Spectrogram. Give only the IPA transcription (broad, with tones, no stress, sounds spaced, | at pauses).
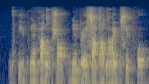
ɡ o˨ p j y˦ p ɡ õ˦ h y˦ dˤ ũ˨ p ʃ ɒ˨ | ɡ͡b ũ˦ p ɭ ɘ˨˦ sʲ u˨ dˤ ɛ˦ dˤ ɛ̃˨ j y˦ p sʲ õ˨ p h o˦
